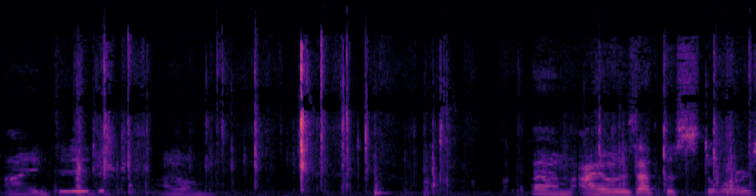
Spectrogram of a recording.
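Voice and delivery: ordinary talk

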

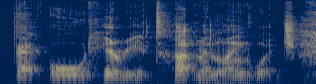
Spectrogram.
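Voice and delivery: ordinary talk, nothing marked

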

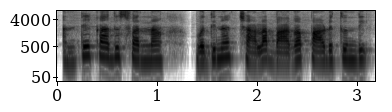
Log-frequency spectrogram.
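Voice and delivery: usual speaking voice

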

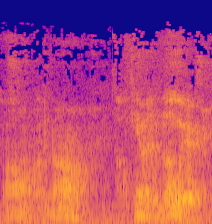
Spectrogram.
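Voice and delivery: usual speaking voice

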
